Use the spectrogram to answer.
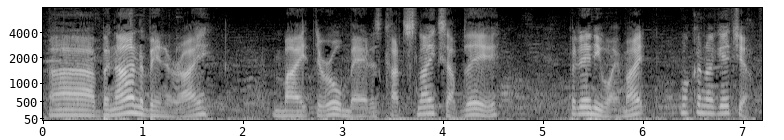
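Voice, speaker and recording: A man's voice: mid-range voice, animated, normal speed, sharp tone. A man playing a cheeky, matey barman in an interactive game, with a broad Australian accent and heavy slang. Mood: cheeky, welcoming. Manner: jokey, teasing, heavy slang. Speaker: bartender guide. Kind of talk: interactive game character patter. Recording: busy crowd noise behind. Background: crowd chatter.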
